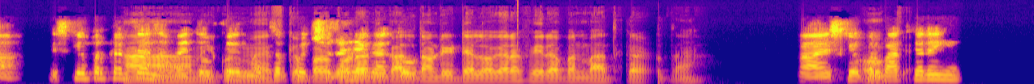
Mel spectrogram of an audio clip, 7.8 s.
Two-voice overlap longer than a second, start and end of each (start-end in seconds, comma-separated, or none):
0.9-3.1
